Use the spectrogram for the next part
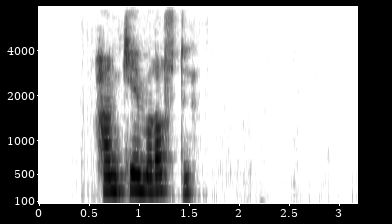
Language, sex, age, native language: Icelandic, male, 10, Icelandic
